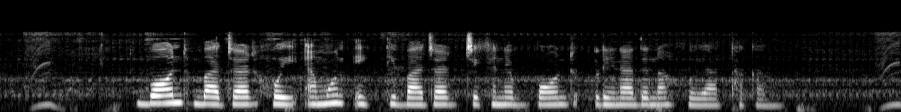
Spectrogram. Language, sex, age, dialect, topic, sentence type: Bengali, female, 18-24, Rajbangshi, banking, statement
